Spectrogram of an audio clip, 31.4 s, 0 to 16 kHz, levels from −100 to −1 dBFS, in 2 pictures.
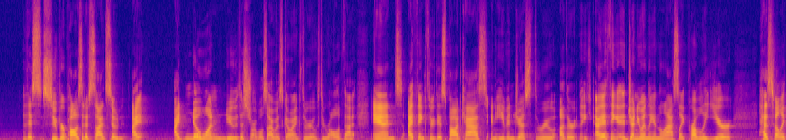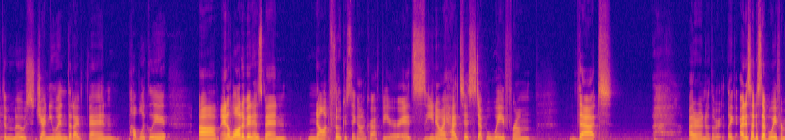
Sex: female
